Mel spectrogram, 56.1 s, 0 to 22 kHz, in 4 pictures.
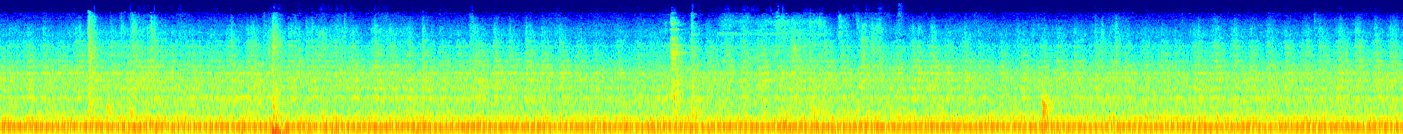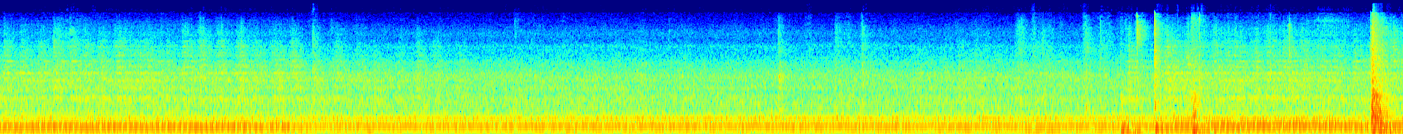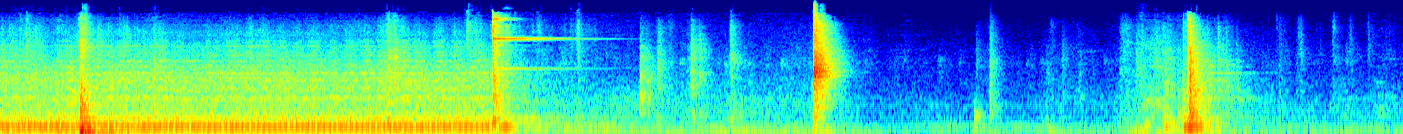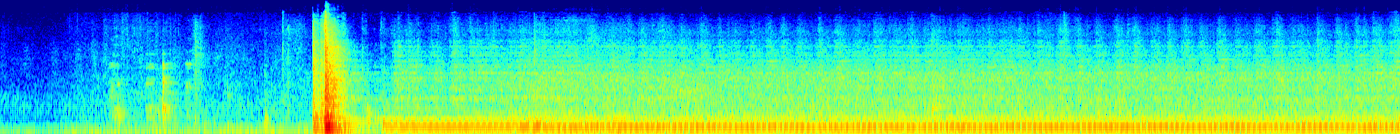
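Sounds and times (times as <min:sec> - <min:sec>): microwave oven humming: 0:00.0 - 0:36.1, 0:44.0 - 0:56.0
loud clunks: 0:24.6 - 0:29.9.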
